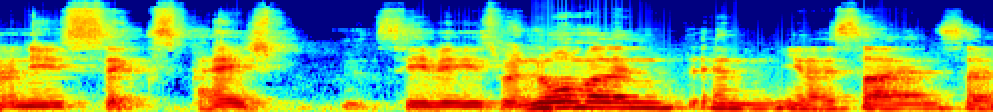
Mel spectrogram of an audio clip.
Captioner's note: none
